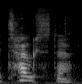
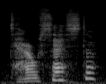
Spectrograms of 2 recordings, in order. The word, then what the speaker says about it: Towcester: He sees a sign for toaster, and he goes, Towcester?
